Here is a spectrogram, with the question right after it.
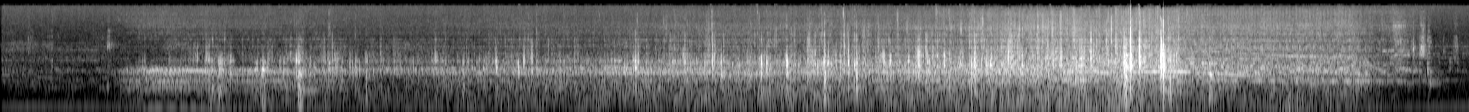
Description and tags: Car on gravel
Car that drives on a gravelroad.
car, road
